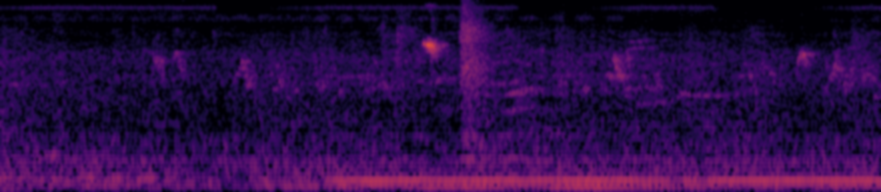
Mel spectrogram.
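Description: Birds chirping now and then in short, scattered calls over a steady low hum that sets in about two seconds in, with one sharp click near the middle.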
